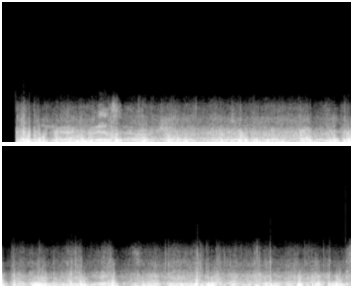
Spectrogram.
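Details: Thousands of Africanized honey bees, called killer bees, attacking and stinging a man who tries to remove their hive; a dense, steady swarm drone with a strong low hum and brighter overtones, broken by sharp thumps and knocks.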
